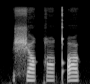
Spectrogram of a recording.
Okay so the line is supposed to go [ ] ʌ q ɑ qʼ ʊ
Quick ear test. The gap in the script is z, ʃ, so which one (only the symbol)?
ʃ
